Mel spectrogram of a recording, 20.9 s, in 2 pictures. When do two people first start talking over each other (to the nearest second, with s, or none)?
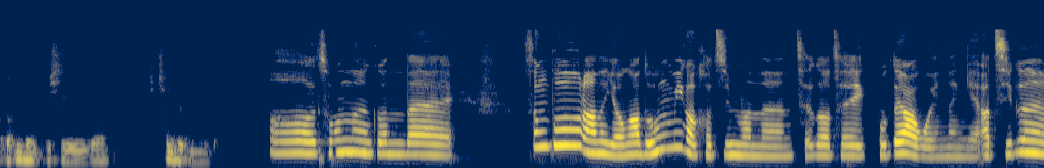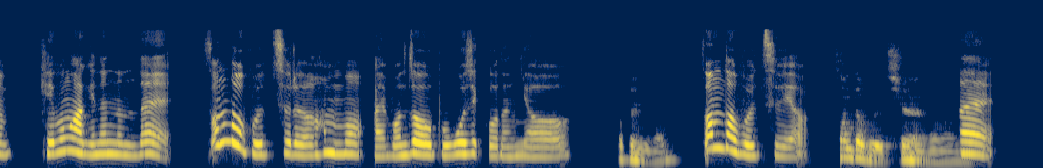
none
